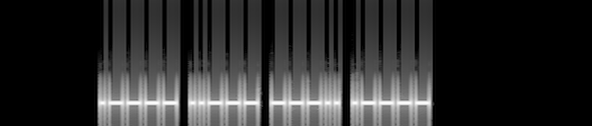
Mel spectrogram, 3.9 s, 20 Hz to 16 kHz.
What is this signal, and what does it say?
Morse code, heard as a keyed tone, about 40 wpm, 700 Hz. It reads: 1281
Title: Numbers - 4-Digit 40wpm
